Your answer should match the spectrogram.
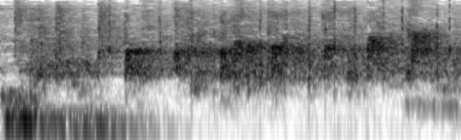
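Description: Audience applauding, the clapping swelling about half a second in as the music stops.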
